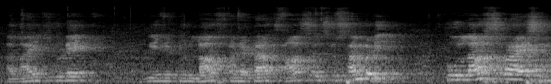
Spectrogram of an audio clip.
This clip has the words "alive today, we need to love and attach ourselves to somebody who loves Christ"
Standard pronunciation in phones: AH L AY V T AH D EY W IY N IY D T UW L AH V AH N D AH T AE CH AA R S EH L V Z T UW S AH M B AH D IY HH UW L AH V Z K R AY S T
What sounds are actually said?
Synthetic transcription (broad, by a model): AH L AY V T AH D EY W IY N IY D T UW L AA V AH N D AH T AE S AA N S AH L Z T UW S AH M B AH D IY HH UW L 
